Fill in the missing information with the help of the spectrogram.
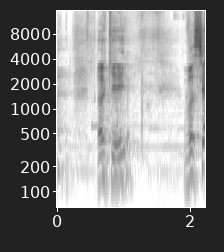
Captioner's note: laughs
